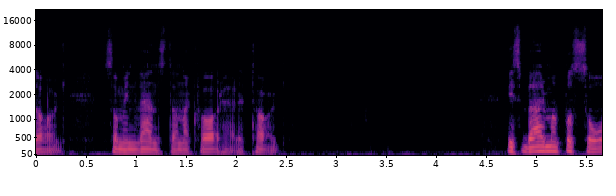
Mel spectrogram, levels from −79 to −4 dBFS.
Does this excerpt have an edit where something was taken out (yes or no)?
no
